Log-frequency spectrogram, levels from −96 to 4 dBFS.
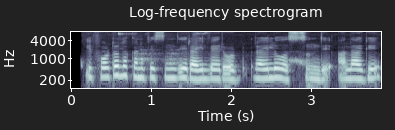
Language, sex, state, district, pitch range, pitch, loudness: Telugu, female, Andhra Pradesh, Sri Satya Sai, 215-250 Hz, 235 Hz, -16 LUFS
